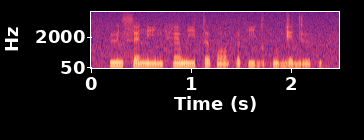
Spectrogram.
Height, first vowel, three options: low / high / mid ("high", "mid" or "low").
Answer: high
